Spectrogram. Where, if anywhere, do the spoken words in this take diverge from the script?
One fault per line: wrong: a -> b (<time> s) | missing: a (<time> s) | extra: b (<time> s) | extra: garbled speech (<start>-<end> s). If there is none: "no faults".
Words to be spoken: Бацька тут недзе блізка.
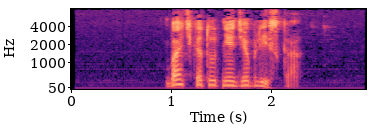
no faults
